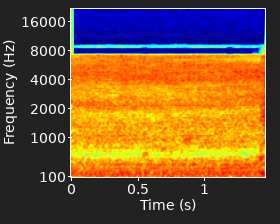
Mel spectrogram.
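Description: Lawn mower engines roaring at a tractor pull, a loud, steady, high-pitched motor drone filling the whole moment without letup.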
